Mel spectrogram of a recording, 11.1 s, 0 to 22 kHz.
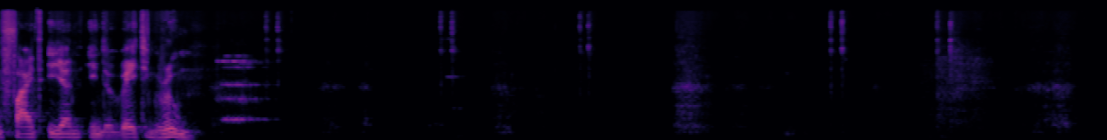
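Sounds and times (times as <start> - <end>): computer mouse clicks: 4.4 - 4.8, 5.8 - 6.1, 8.3 - 8.6, 9.4 - 9.8
soft breath: 6.7 - 11.0.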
